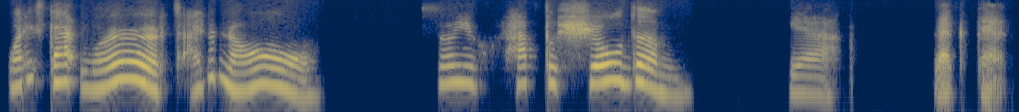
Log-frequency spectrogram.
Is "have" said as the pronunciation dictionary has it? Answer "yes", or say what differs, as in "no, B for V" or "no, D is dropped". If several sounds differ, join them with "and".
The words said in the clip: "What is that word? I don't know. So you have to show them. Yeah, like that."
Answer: no, F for V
